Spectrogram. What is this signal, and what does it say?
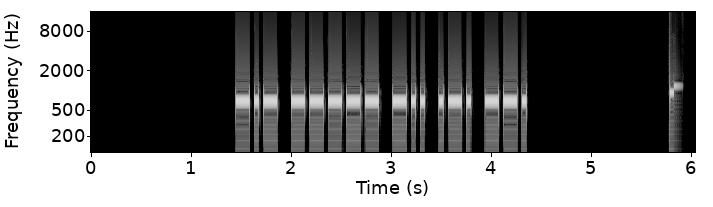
Morse code, heard as a keyed tone, about 23 wpm, 700 Hz. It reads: K0DRG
